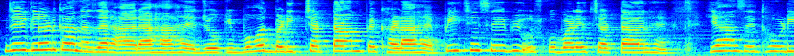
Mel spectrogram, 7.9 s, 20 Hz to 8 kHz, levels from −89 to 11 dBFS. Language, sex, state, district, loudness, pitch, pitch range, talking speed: Hindi, female, Maharashtra, Washim, -15 LUFS, 260 Hz, 220-295 Hz, 180 wpm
